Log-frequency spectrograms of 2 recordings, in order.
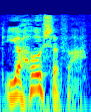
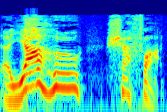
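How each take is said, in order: First: Said in the usual way. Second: "Yahu Shaphat" said slowly as yah-HOO shah-FAHT; "Yahu Shaphat" in slow Hebrew form; Hebrew pronunciation. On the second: Shown as a demonstration. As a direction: spell out "Yahu Shaphat" in careful Hebrew sounds, ah vowels throughout. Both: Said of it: "That's the name in Hebrew".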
